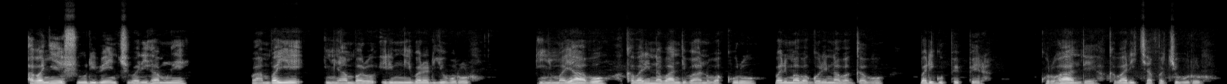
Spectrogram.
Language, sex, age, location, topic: Kinyarwanda, male, 18-24, Kigali, health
